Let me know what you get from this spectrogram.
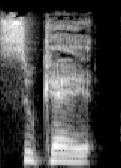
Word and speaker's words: Psyche: I pronounce it Suke, although I don't think that's how Keats would have pronounced it, only because that's how the transliteration is technically from ancient Greek to English would be pronounced suke.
